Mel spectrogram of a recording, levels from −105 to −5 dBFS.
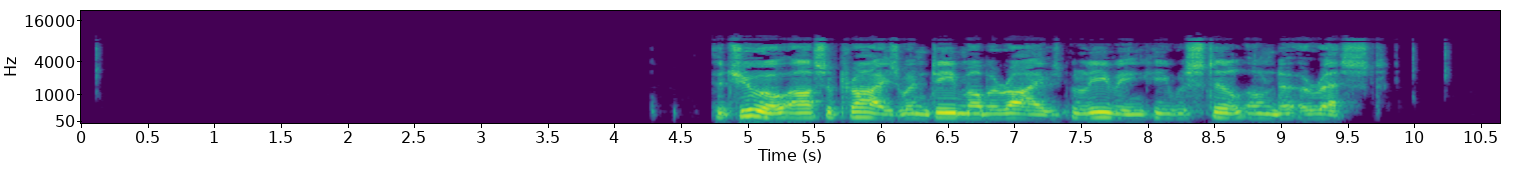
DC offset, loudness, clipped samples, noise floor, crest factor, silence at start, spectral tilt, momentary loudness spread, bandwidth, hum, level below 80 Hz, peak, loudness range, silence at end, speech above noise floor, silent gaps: under 0.1%; -22 LUFS; under 0.1%; under -90 dBFS; 18 dB; 4.75 s; -4 dB/octave; 11 LU; 9.4 kHz; none; -74 dBFS; -6 dBFS; 5 LU; 0.9 s; over 68 dB; none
